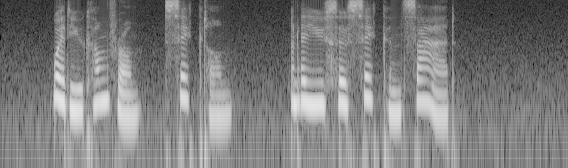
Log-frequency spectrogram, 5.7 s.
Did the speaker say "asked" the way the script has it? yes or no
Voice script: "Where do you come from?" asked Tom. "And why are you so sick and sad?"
no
